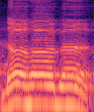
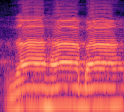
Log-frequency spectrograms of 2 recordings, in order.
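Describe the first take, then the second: First: The a vowels are thick, close to o. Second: The a vowels are thin and open. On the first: The speaker calls it wrong. "jangan sampai zahaba dibacanya tebal" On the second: The speaker calls it right.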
